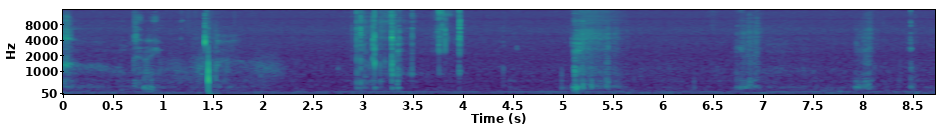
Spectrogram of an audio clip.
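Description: A raw pepper being bitten with a few crisp crunches about three seconds in, then chewed. There is a single sharp click a little earlier.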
